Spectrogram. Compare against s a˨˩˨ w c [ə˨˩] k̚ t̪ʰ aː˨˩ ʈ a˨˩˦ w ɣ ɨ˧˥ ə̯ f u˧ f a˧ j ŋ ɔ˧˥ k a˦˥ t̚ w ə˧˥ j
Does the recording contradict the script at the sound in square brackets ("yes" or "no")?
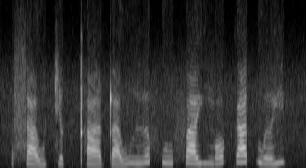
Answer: no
